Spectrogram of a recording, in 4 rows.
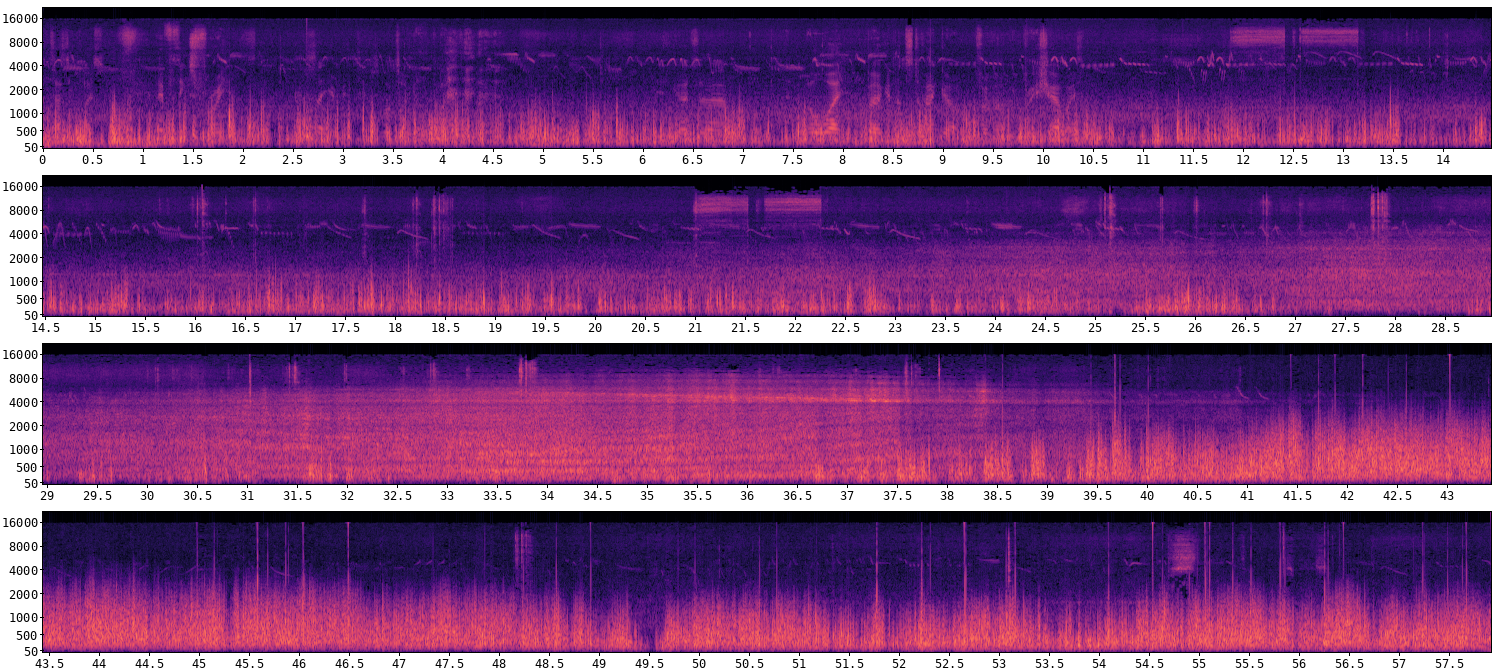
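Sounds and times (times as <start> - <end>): jet engine roar: 0.0 - 57.9
jet engine whine: 0.0 - 57.9.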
